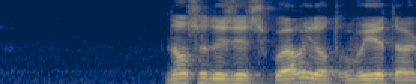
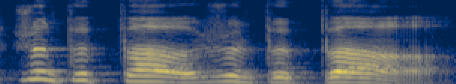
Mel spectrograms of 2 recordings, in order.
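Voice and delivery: high, slow, anguished plea; choked refusal; 5 semitones higher, slower than usual. A narrator's reading. Son refuses his insisting mother, voice choking. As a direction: plead slowly as if the throat tightens. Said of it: "Sa voix s'étrangla".

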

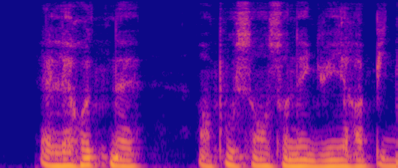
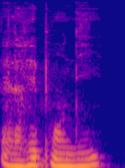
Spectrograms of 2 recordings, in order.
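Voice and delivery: usual speaking voice

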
